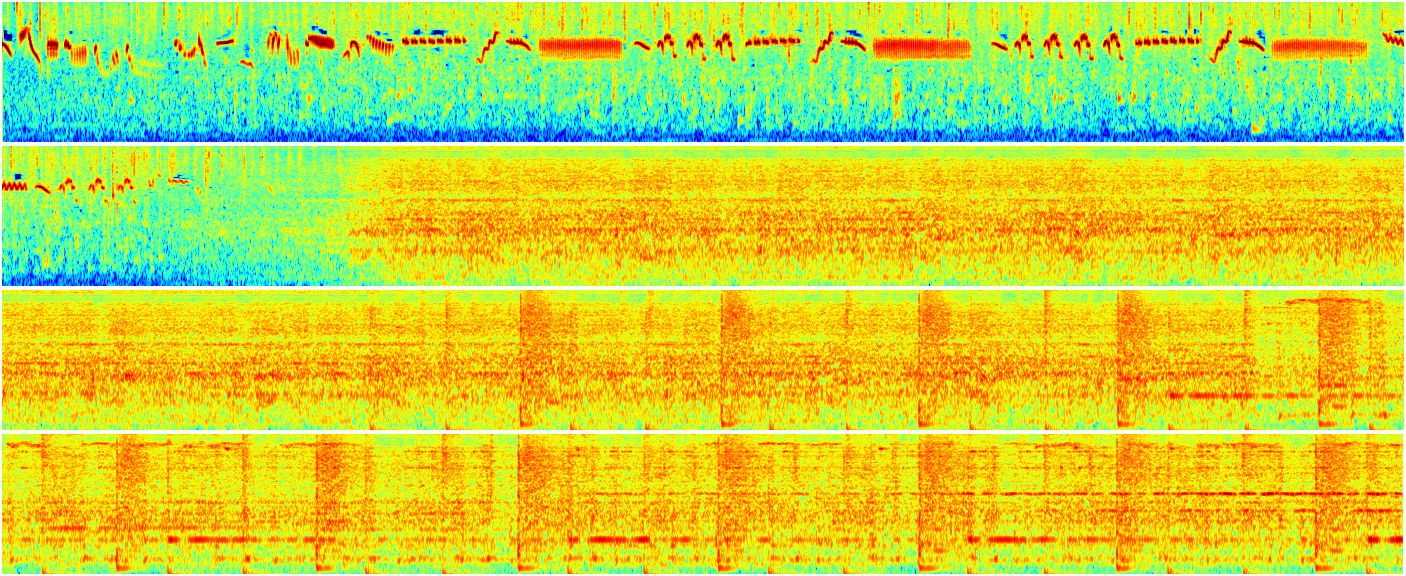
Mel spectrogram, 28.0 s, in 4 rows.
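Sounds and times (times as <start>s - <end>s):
songbird singing: 0.0s - 8.7s
steady rushing noise: 8.0s - 28.0s.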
